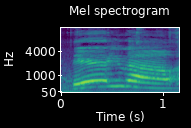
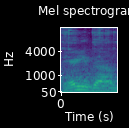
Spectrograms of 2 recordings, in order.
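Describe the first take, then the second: First: THERE stretched slow and louder; drawn-out, emphatic There you go. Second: Said in the usual way. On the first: Real, not acted. Repeating while fixing hair.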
